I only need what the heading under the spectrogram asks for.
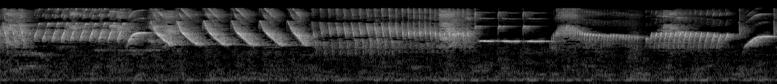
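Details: Singing champion canary, played to stir other canaries into song; sweeping downward slurred notes in quick succession, dense high trills and sharp clear whistled phrases.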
